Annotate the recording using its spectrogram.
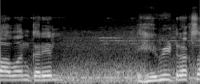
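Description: Steady highway traffic, cars and trucks going by, under a man's speech; the traffic is heard alone in a short pause about half a second in.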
